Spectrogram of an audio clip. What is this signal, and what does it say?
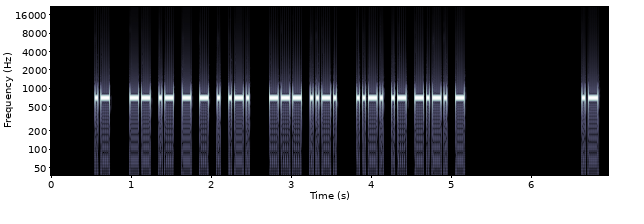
Morse code, heard as a keyed tone, about 31 wpm, 700 Hz. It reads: A MATTER OF FACT A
